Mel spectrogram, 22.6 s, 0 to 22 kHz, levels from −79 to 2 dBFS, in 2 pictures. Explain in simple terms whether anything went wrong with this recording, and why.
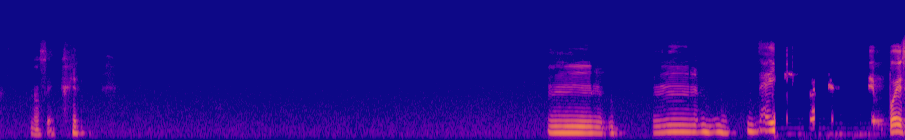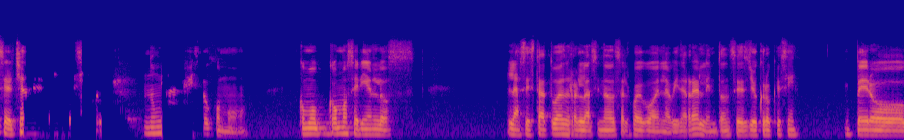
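Between 9.7 and 13.9 seconds the speech gets pushed down hard in three patches (9.7 to 11.0, 11.6 to 12.8, 13.4 to 13.9 s). That's speech suppressed in double talk, likely because both sides spoke at once and the echo canceller, unable to separate this talker from the loudspeaker echo, turned both down.

Faint scraps of the other side's voice leaking through show up at 9.67 to 10.05, 11.92 to 11.96, 12.18 to 12.36, 12.80 to 13.03 and 13.95 to 14.00 s. Their voice, played on this talker's loudspeaker, probably reached this microphone and wasn't fully cancelled.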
